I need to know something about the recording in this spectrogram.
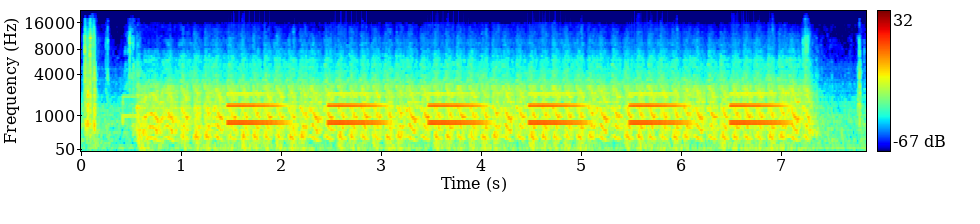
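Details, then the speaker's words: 2003 Ford F350 7.3-liter diesel with intermittent crank-no-start, sometimes after reaching operating temperature: steady starter cranking about one pulse a second with no firing; MAP sensor pressure reading stays flat while cranking, cause not yet found. "All right, we're cranking the engine. Our map PSI data PID is not moving."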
